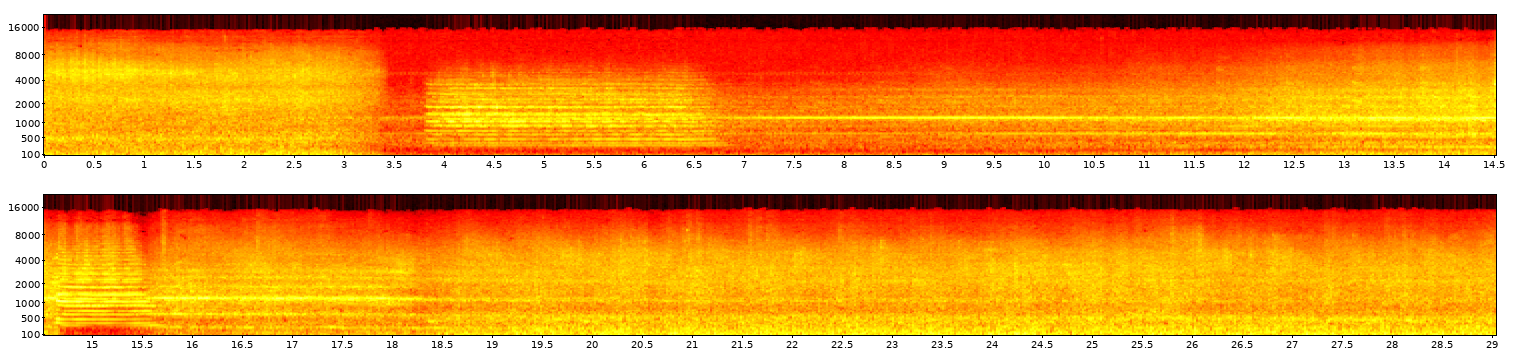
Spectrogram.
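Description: Freight train hopper wagons rolling past on the rails. Then a diesel freight locomotive approaches, sounding its multi-note air horn in a blast of about three seconds, with a shorter one-second blast about eight seconds later. Its string of hopper wagons then rumbles and clacks past close by.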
